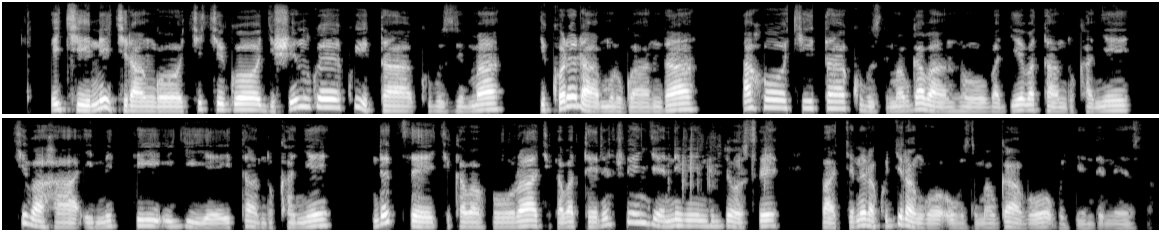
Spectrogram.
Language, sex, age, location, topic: Kinyarwanda, male, 25-35, Kigali, health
